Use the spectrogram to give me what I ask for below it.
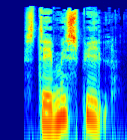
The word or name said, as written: stemmespild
